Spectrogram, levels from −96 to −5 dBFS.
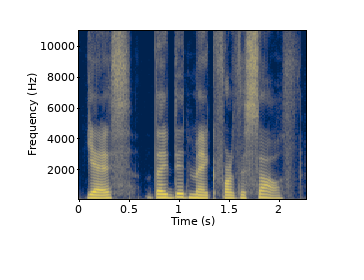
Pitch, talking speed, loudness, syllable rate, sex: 185 Hz, 185 wpm, -18 LUFS, 3.5 syllables/s, female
